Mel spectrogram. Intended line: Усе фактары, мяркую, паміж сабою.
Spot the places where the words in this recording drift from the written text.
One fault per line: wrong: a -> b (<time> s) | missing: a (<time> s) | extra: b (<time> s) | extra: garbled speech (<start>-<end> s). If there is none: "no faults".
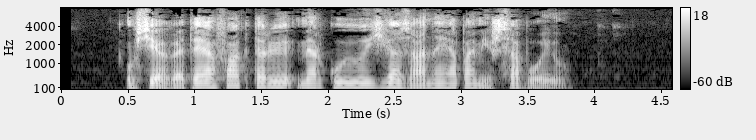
extra: гэтыя (0.8 s)
extra: звязаныя (2.4 s)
